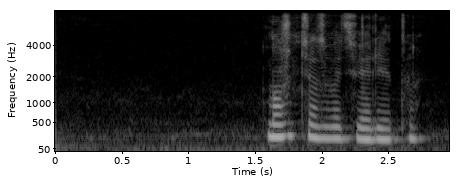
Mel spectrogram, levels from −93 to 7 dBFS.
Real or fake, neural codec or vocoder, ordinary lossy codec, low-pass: fake; codec, 16 kHz, 4 kbps, FreqCodec, larger model; none; none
